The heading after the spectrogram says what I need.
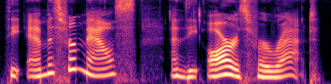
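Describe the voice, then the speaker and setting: A woman's voice: mid-range voice, expressive, a little slow, mellow, no room sound, studio quality. A woman reading a rhyming picture book aloud expressively, drawing out key words for emphasis. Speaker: read-aloud storyteller.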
